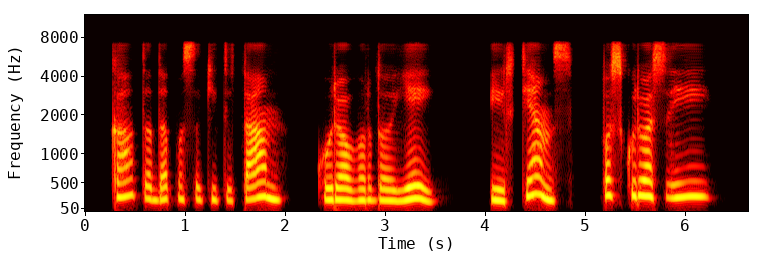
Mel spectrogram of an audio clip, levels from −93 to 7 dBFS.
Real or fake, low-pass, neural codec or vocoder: fake; 7.2 kHz; codec, 16 kHz, about 1 kbps, DyCAST, with the encoder's durations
